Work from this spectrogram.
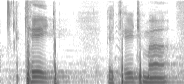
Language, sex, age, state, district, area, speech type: Maithili, male, 60+, Bihar, Darbhanga, rural, spontaneous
